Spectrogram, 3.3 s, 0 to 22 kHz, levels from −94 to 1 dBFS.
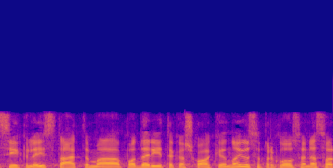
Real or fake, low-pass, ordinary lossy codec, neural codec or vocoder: fake; 7.2 kHz; AAC, 64 kbps; codec, 16 kHz, 4.8 kbps, FACodec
